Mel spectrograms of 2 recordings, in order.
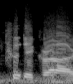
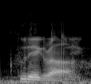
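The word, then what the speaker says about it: coup de grâce: We found it with another team that You can do a coup de grace or something if he's just.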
